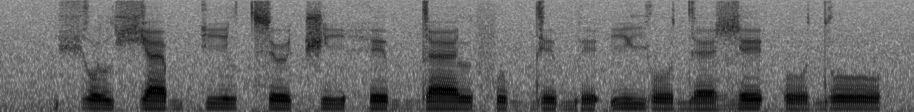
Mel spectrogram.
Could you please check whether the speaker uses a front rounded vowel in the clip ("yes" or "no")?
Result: yes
